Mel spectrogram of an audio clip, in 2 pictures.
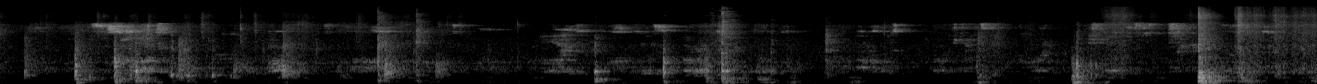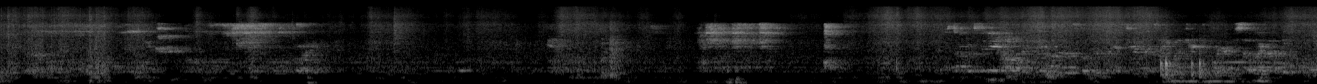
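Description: Rustling with scattered light clicks and knocks, the sounds of something being handled.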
